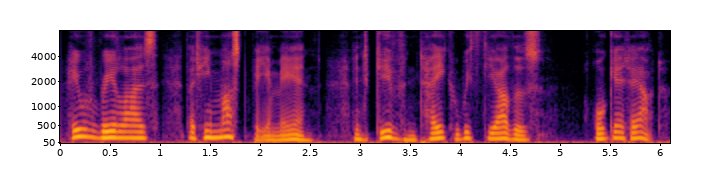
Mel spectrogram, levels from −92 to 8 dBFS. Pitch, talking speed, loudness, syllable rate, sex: 140 Hz, 185 wpm, -16 LUFS, 4.6 syllables/s, male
